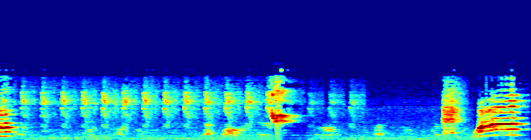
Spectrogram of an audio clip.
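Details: Solomon Island eclectus parrot kept as a pet, mimicking a red-lored amazon: a run of quick soft clicking notes, then harsh raspy squawks and a bending whistled-harmonic cry near the end.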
